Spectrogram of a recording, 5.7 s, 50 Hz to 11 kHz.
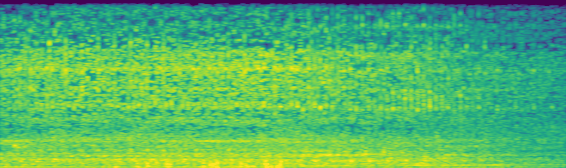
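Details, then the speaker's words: Audi A5 CCWA V6 diesel after replacing all pulleys, tensioner and drive belt: steady, even idle with no squeal, chirp or rattle from the belt side; engine sounds healthy. "Alright, that sounds good. Start the car up, everything went well."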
